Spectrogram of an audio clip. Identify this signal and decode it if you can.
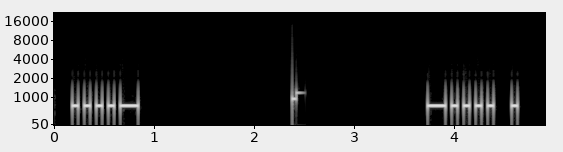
Morse code, heard as a keyed tone, about 20 wpm, 700 Hz. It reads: 4 6 E
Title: All Cut Numbers - 2-Digit 20wpm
